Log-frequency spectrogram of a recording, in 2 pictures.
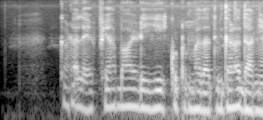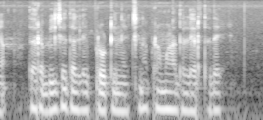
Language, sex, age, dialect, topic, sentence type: Kannada, male, 25-30, Mysore Kannada, agriculture, statement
